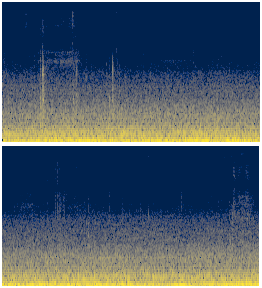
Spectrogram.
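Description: Steady low road rumble and engine drone from inside a car driving at night toward a farm, continuous and even throughout with a few faint ticks above it.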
